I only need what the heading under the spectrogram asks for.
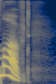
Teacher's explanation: You have your soft vibrating d sound for voiced endings like in loved.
